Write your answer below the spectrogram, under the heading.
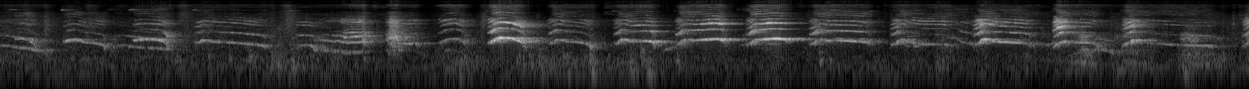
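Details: Brittany puppies during crate and tunnel training at a kennel, giving a steady chorus of high, wavering whimpers and whines that bend downward, overlapping and repeated through the whole stretch.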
